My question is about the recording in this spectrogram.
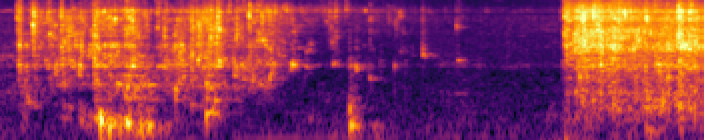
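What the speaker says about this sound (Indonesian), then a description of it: "kita kasih air. Ini airnya menggunakan ember" Water pours from a bucket into a cattle mix of concentrate, pollard and cassava pulp in a cow shed, a splashing rush that breaks off for a moment and then returns loud and steady.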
